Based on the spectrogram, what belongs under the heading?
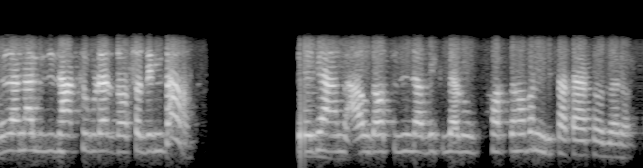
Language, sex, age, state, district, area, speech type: Odia, female, 60+, Odisha, Jharsuguda, rural, conversation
